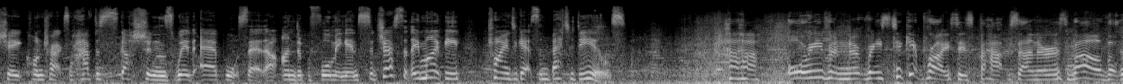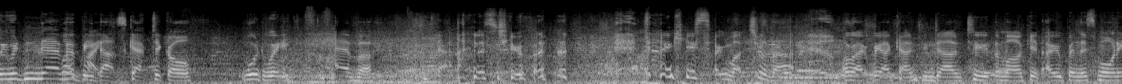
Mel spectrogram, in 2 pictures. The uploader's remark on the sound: Live from the New York Stock Exchange.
